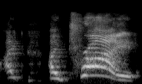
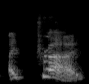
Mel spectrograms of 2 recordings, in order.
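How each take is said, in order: First: High, loud, drawn-out cry; anguished shout, stretched out slowly. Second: High but no longer shouted; pained, raised pitch at ordinary volume; subsiding anguish. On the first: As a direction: burst out in desperate protest. Anguished protest of failed disciple. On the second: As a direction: let the outburst fall away in defeat. Same protest, subsiding after outburst. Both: Acted.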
